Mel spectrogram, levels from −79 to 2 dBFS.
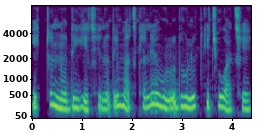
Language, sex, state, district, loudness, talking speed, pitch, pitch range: Bengali, female, West Bengal, North 24 Parganas, -17 LUFS, 125 wpm, 210 Hz, 180-235 Hz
